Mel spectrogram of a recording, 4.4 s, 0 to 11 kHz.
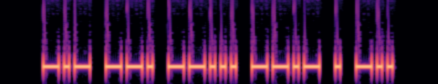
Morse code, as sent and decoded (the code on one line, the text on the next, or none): -.- --. --... --.- . -..
KG7QED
